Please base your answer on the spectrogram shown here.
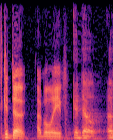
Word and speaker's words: Gadot: It's Godot, I believe. Godot. Okay. I believe you pronounce it T.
